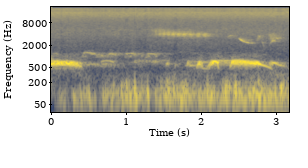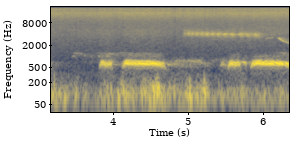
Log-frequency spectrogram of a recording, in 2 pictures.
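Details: Zebra Dove near the Ping River, Thailand, during decoy trapping, gives soft, rapid staccato cooing in bursts of trilled, bubbling notes, with a thin high whistle from another bird and low rumbling background.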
